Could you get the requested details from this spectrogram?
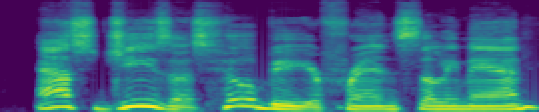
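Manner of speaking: normal talking voice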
